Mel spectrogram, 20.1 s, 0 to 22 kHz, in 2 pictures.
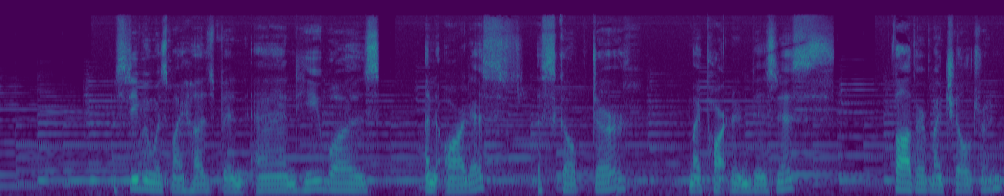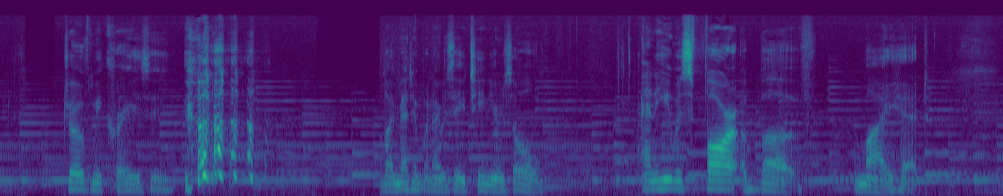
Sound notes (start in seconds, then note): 11.9 laughs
